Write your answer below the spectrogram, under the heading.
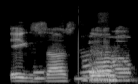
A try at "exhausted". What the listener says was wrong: Yes, good job.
